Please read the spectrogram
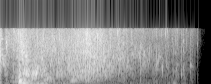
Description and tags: Prototypical sound of water splash. Can be object or person in pool or ocean.
water, splash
